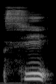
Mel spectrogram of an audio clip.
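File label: "shi", Japanese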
